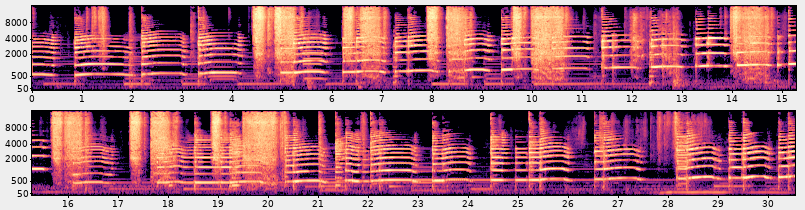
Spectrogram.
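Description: Thomson Strat-style electric guitar on its bridge pickup, playing a run of single notes bent up in pitch and released, with a few strummed chords in between. The bent notes ring through without choking out, which the player takes to show no dead spots on the frets.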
